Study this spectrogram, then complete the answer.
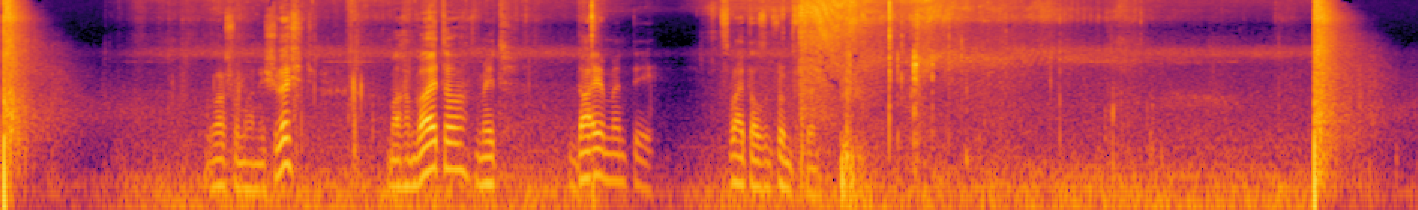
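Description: A firecracker bangs loudly outdoors.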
